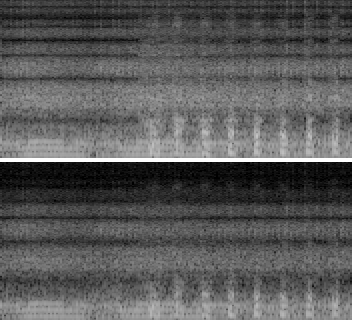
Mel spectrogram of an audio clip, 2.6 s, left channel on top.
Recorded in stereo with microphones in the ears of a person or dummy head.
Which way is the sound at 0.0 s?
30° left (ahead or behind).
